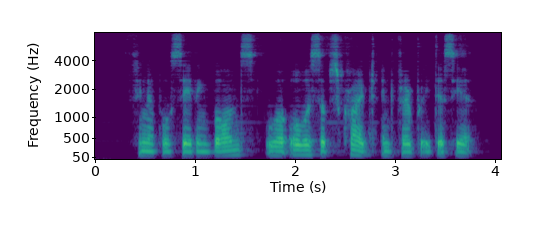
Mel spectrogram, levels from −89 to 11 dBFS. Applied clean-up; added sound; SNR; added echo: neural mask model DeepFilterNet 3.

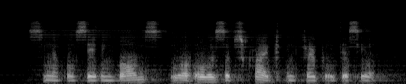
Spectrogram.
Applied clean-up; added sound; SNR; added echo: neural separator model SepFormer DNS4.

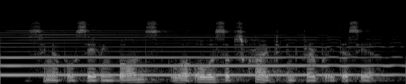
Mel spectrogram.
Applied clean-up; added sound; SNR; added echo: none; Wind instrument, woodwind instrument; 0 dB; reverberation time 0.8 s.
